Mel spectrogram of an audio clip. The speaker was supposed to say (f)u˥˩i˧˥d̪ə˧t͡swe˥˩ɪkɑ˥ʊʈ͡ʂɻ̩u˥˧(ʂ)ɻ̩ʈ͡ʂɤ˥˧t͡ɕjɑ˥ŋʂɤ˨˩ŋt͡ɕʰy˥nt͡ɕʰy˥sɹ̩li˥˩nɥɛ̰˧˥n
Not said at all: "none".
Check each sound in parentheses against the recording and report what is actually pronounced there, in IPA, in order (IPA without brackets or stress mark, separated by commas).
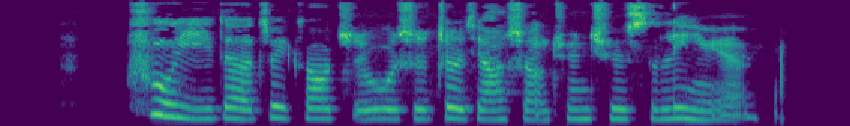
f, ʂ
